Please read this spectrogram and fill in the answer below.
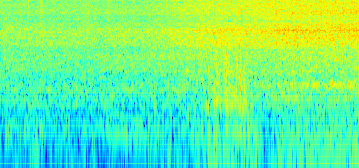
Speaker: she sounds good. I'm not overly concerned.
